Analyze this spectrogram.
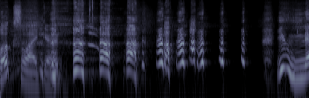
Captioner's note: Jennifer and Lisa laughing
